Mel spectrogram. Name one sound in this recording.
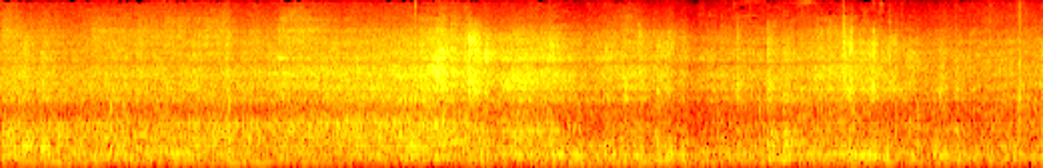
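A passenger train rolls along the tracks, heard from inside a carriage.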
